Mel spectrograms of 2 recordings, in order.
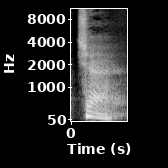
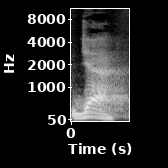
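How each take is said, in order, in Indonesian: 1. Konsonannya lepas, nafas dan suara mengalir. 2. Konsonannya tertahan, nafas dan suara ditahan. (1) "nafas tidak tertahan, suara juga tidak tertahan, sehingga terucap ja" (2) "karena dia punya sifat jahar dan syiddah membuatnya tidak demikian terucap, tapi ja"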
